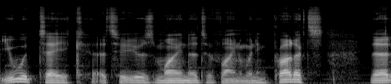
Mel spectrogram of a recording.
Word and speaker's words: Minea: you comment on it you can actually pronounce it either Mina or minia it just depends on how you want to say it I'll just stick with Mina for the sake of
